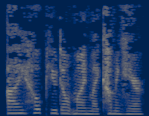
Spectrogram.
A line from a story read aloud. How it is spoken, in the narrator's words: she said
